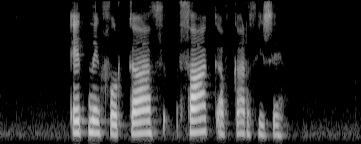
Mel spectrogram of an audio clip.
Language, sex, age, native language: Icelandic, female, 30-39, Icelandic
